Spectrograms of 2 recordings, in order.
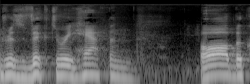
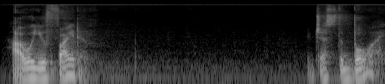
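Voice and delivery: low, soft, doubting king; lightly voiced king, quiet and low; King Saul, doubtful; 5 semitones lower, 6 dB quieter than usual.

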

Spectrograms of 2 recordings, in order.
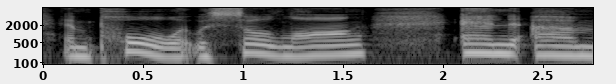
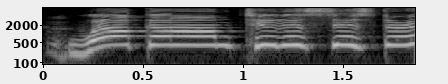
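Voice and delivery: balcony woman; 11 semitones higher than usual. Retold or imitated. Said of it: "one woman in the balcony said".

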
